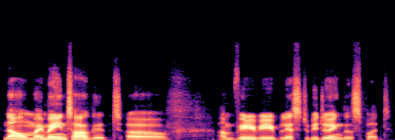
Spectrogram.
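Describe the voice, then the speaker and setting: A young man from Zimbabwe speaks to a live audience in a loose, chatty way, filling pauses with "um" and "like". His voice sits low but sounds bright and crisp. The recording is dry and close. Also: flat delivery, no room sound. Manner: loose, conversational, lots of "like" and "um". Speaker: masterclass speaker.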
